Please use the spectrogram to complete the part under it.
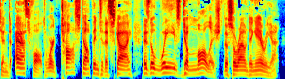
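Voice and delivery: plain reading voice

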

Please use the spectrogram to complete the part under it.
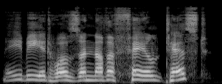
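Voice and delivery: a hint of the kindly old koala; old man voice. A narrator's reading. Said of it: "Jenner offered".

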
